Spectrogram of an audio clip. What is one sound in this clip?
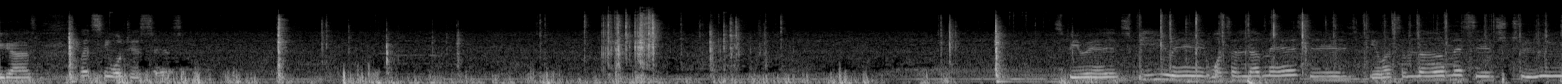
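Playing cards riffle and snap as they are shuffled close by.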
